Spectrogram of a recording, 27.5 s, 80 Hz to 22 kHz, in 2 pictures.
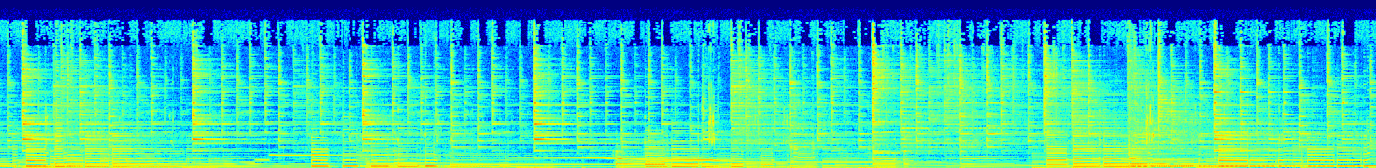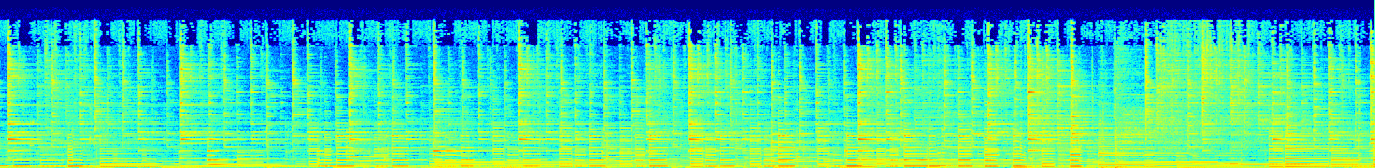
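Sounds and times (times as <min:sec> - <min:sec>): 
live music jam at Rialto Theatre Tucson AZ: 0:00.0 - 0:27.4.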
